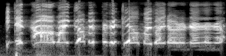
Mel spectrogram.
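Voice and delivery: high, shrieking gamer outrage; screeching no, no, no; frustrated shriek. Real, not acted. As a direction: wail about the stolen kill. Missed his kill in game.

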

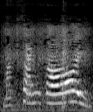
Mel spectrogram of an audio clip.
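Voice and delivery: slow, loud call across the room. Real, not acted. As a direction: stretch it out and call. Seller calling across the room.

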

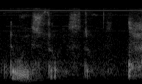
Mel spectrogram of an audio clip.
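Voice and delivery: breathy unvoiced whisper of the word. Real, not acted. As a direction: whisper it softly to yourself. Kid repeating word, whispered.

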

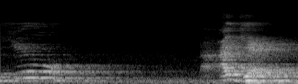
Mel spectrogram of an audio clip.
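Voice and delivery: high, soft, drawn-out "you", then a pause; hesitant verdict, stalling after the first word; retold puzzlement. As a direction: size someone up doubtfully before answering. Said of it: "looks at me and he goes".

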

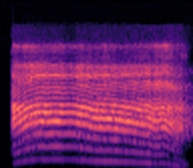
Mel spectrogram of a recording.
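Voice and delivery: A sung out loud and open, mouth wide; open A demo. Shown as a demonstration. Teacher showing the open A loudly. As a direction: belt an open A. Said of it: "E é um A bem aberto".

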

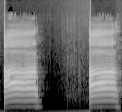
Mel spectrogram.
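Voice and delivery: "a" held long and even for repeating; slow repeat-after-me "a"; model vowel. Shown as a demonstration. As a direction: sustain "a" on one steady pitch. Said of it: "Các bạn đọc theo thầy".

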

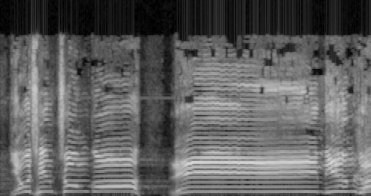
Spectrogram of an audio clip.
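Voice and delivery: very high shouted name callout; boxing ring announcer. Real, not acted. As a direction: roar the fighter's name to the arena. Ring announcer introduces red fighter.

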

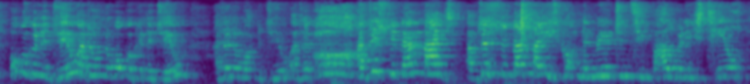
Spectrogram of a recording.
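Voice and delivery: ordinary talk, nothing marked

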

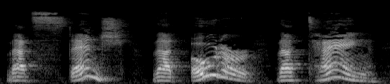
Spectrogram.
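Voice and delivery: disgusted. Acted. Glider disgusted by smell.

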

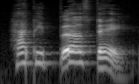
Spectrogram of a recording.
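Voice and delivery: put-on a small boy greeting the birthday child; little boy's greeting. A narrator's reading. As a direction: chirp it like a small boy at a party. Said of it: "Alfie remembered to say".

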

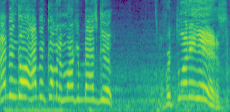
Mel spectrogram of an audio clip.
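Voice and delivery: high, loud whiny complainer voice; mocking angry customer. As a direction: squeal it like an outraged regular. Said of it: "He's like".

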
